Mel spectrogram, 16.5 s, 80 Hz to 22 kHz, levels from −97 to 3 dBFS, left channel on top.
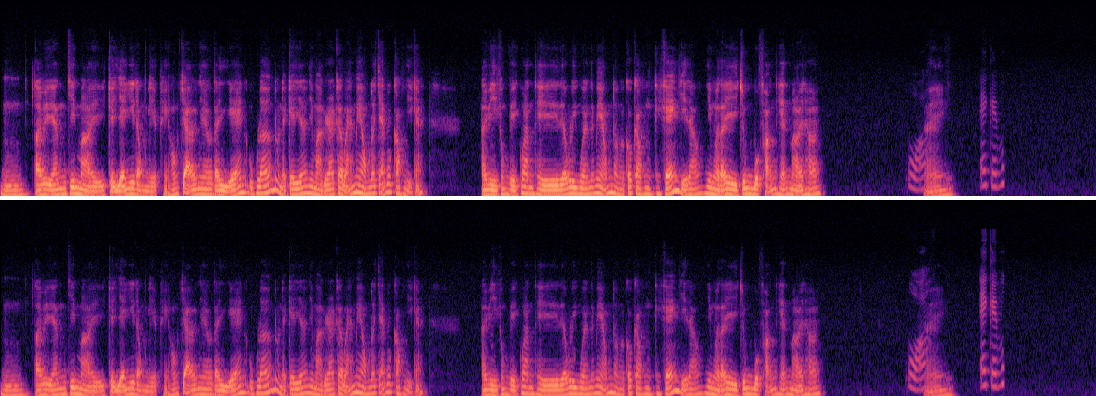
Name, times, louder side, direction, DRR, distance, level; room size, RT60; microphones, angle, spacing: voice 1, 0.0-6.4 7.2-12.3 13.9-14.3, left 4 dB, 90° left, 0.6 m, -21 dB
voice 2, 13.6-14.0 14.7-15.1, right 4 dB, 85° right, 1.4 m, -38 dB
head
